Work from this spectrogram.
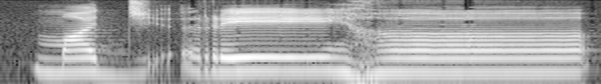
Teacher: یعنی کہ یہاں پہ ہم نے ری نہیں پڑھنا رے پڑھنا ہے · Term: امالہ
